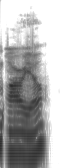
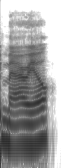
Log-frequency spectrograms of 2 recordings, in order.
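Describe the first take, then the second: First: Mario with an open "ah", MAH-rio; standard Mario. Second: Mario with a flat "a" as in "cat", MA-rio; Bronx-style Mario. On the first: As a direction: say Mario with the vowel of "car". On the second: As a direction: say Mario with the vowel of "man". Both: Shown as a demonstration. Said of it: "Some people say Mario".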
